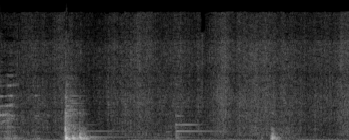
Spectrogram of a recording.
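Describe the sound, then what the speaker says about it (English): A kitchen knife slicing shiitake mushrooms without a cutting board, two short close cuts about a second apart against a quiet background. "So I'm going to take my knife and just start cutting them a little smaller."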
